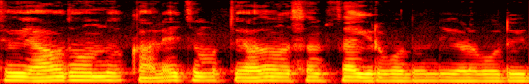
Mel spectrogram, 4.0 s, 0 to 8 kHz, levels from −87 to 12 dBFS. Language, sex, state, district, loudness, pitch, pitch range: Kannada, male, Karnataka, Koppal, -15 LUFS, 125 Hz, 120-135 Hz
